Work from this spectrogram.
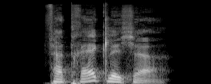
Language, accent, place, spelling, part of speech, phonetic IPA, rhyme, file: German, Germany, Berlin, verträglicher, adjective, [fɛɐ̯ˈtʁɛːklɪçɐ], -ɛːklɪçɐ, De-verträglicher.ogg
- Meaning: 1. comparative degree of verträglich 2. inflection of verträglich: strong/mixed nominative masculine singular 3. inflection of verträglich: strong genitive/dative feminine singular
